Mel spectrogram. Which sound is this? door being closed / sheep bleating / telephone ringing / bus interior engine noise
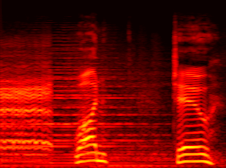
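sheep bleating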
